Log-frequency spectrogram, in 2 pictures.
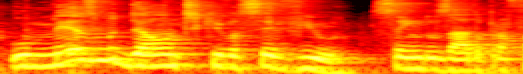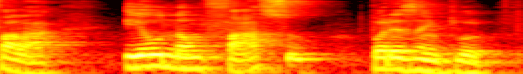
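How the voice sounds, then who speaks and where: Brazilian guy teaching english, lively, says the examples slow, roomy echo. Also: on the high side. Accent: Brazilian Portuguese. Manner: lively, repeats example phrases slowly. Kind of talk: casual teaching lesson. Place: room with dogs barking outside.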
